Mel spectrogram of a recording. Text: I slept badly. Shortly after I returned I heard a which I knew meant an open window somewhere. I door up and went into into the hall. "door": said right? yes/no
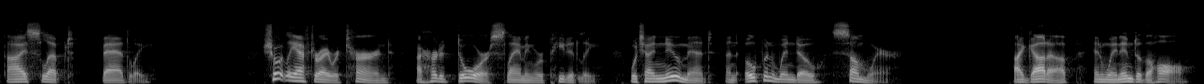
no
